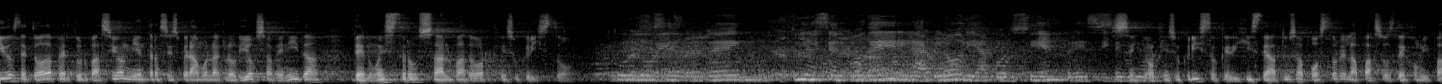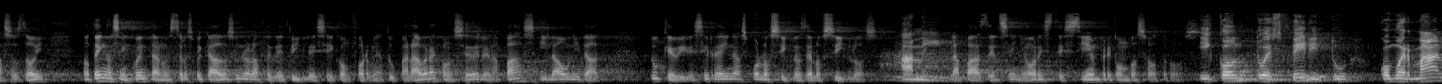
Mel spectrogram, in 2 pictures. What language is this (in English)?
Spanish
